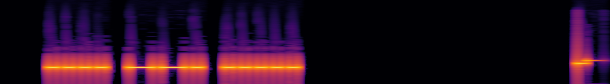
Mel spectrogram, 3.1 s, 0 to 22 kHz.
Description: Morse code, heard as a keyed tone, about 30 wpm, 700 Hz. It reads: HG5
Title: Callsign Prefixes for Top 25 DXCC - 30wpm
